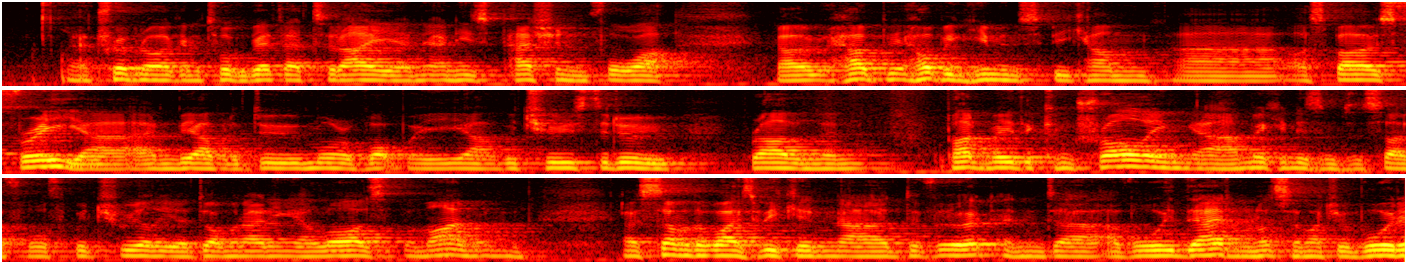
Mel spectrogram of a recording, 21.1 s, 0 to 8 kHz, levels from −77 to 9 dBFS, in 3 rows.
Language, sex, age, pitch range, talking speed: English, male, 40-59, 130-150 Hz, 235 wpm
